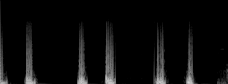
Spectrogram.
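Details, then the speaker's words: Clean, regular lub-dub heart sounds at about 75 beats a minute from a healthy heart, played as a teaching example: normal heart sounds. "when a healthy heart beats it makes a lub-dub sound"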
